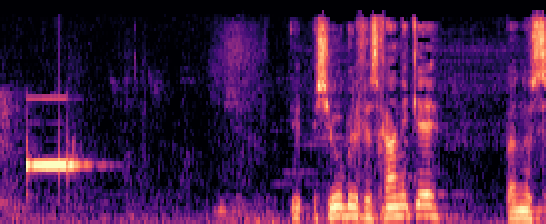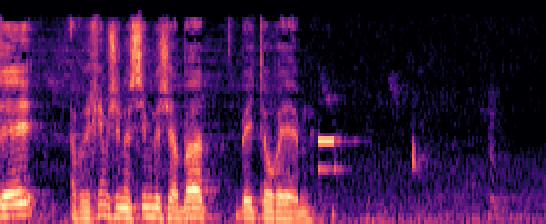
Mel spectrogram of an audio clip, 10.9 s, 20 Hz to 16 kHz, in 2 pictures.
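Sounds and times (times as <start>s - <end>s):
answering machine beep prompting a recorded message: 0.2s - 1.2s, 8.6s - 9.0s
speech: 2.9s - 8.7s.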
